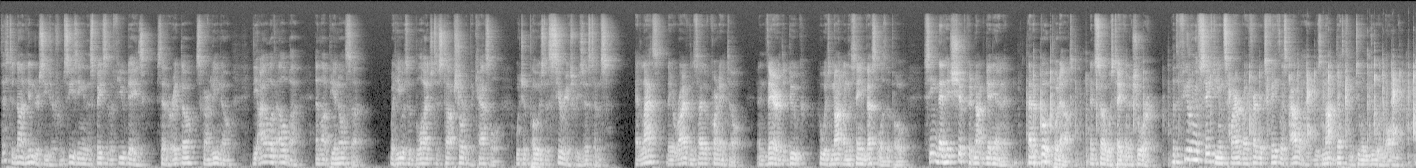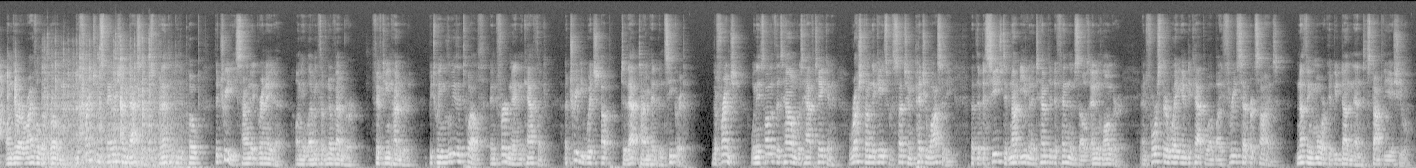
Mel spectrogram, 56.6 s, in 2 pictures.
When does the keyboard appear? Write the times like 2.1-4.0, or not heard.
20.1-32.0.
